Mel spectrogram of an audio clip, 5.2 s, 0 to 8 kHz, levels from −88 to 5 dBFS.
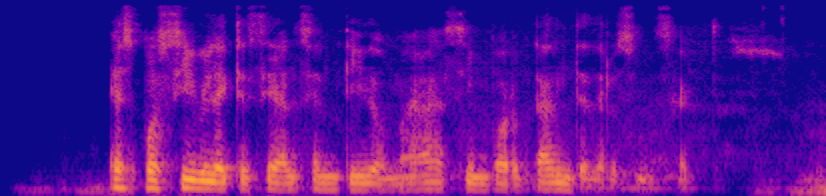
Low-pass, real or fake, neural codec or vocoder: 7.2 kHz; fake; codec, 16 kHz, 4 kbps, FreqCodec, smaller model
